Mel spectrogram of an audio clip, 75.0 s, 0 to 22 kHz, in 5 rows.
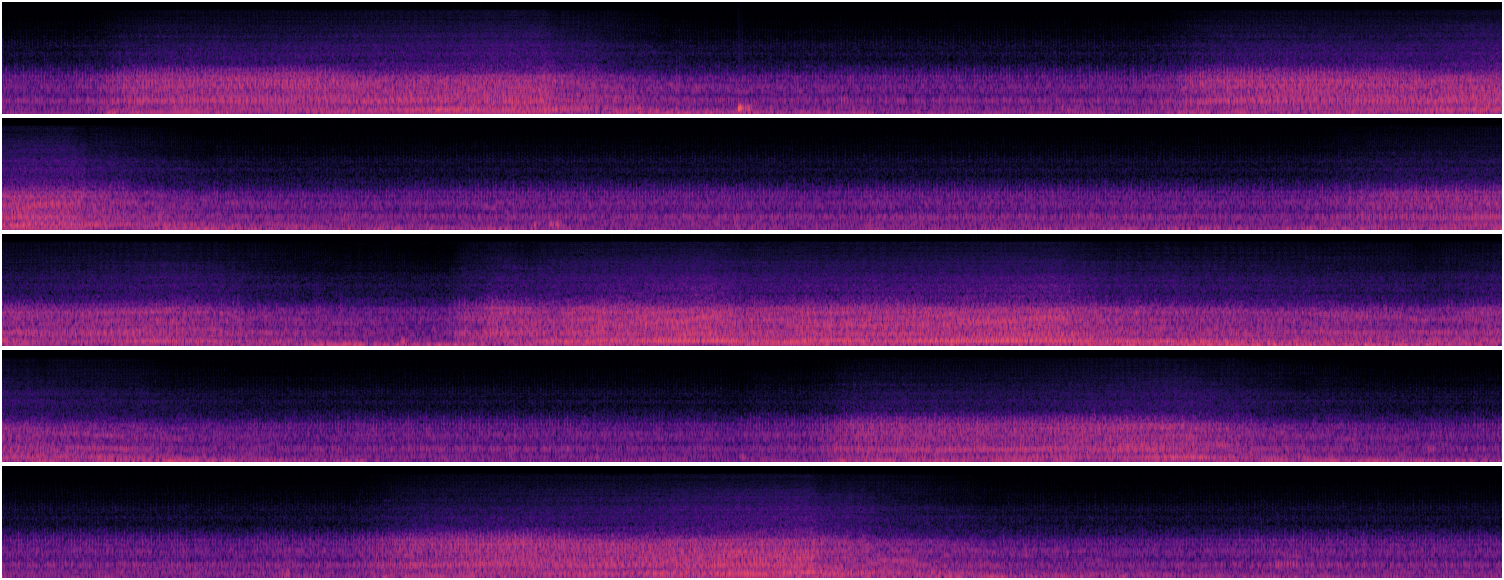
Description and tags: BMW 640D Gran Coupe engine reverse mono
This ambient sound effect was recorded with high quality sound equipment and comes from a sound library called BMW F12 640D Gran Coupe which is pack of 119 high quality audio files with a total length of 179 minutes. In this library you'll find various engine sounds recorded onboard and from exterior perspectives, along with foley and other sound effects.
